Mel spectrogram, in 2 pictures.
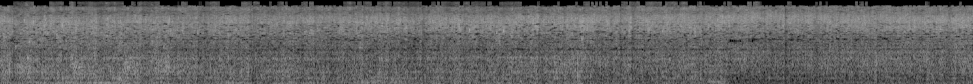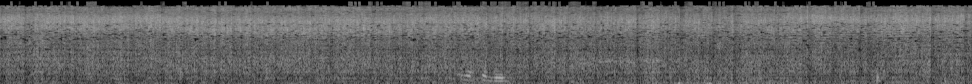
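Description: Pieces of vegetarian mock fish dropped into a pan of cooked-down spice paste sizzle with a loud, steady hiss that carries on unbroken, with no talk.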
